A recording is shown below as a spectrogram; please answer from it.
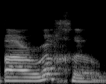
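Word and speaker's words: ברכו: And because they flip it around, they put the shva under the resh, which changes the pronunciation, right? Baruchu.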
